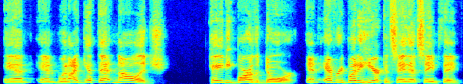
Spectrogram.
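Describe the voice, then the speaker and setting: A man's voice: high-pitched, normal speed. A man on a panel giving an enthusiastic testimonial in a folksy way, restarting phrases for emphasis.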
